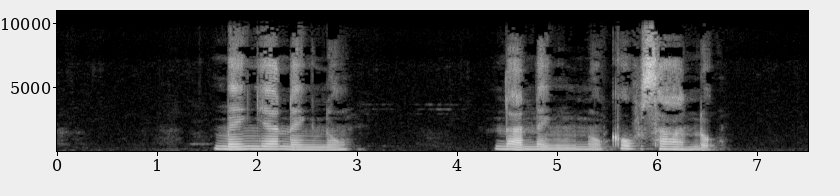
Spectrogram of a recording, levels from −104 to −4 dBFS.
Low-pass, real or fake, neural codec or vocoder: 9.9 kHz; real; none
